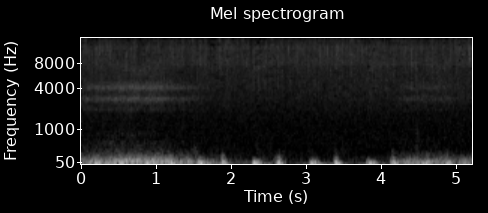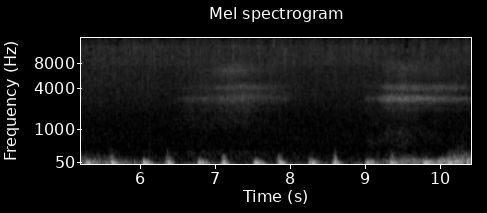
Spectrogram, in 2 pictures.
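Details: Muffled low heartbeat thumps, about 79 a minute, from an ASMR creator playing a sleepy girlfriend, recorded as a sleep aid under rain and distant thunder; normal heartbeat.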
